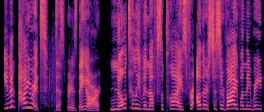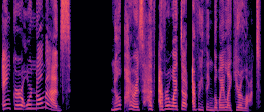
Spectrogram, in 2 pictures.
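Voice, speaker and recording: A woman's voice: high-pitched, fairly bright tone, no room sound, clean studio sound. A woman voicing a feisty, indignant young woman in an anime video game, speaking in an emphatic, scolding way.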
